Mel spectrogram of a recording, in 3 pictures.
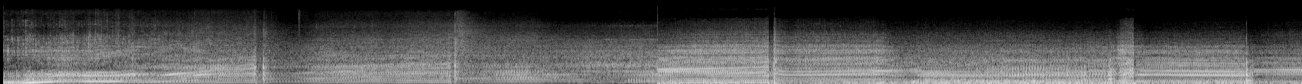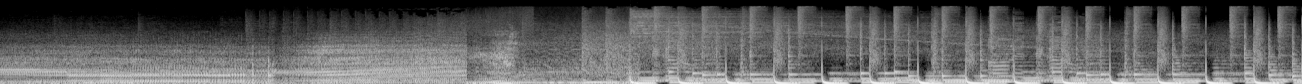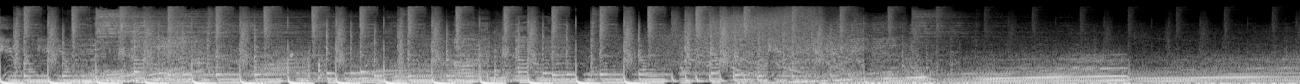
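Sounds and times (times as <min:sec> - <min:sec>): car engine hard acceleration with gearshifts: 0:00.0 - 0:18.3, 0:34.2 - 0:39.0.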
